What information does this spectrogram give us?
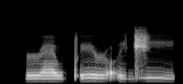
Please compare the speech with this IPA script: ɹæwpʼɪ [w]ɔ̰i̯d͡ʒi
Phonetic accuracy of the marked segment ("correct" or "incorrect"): incorrect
